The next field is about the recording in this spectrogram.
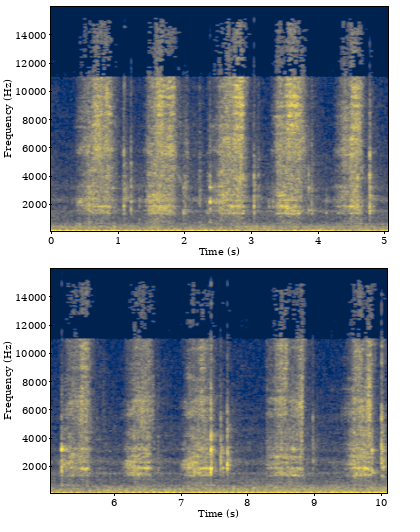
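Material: Floral foam.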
